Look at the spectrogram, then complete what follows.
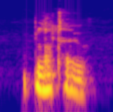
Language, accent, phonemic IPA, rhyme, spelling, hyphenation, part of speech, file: English, Southern England, /ˈblɒtəʊ/, -ɒtəʊ, blotto, blot‧to, noun, LL-Q1860 (eng)-blotto.wav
